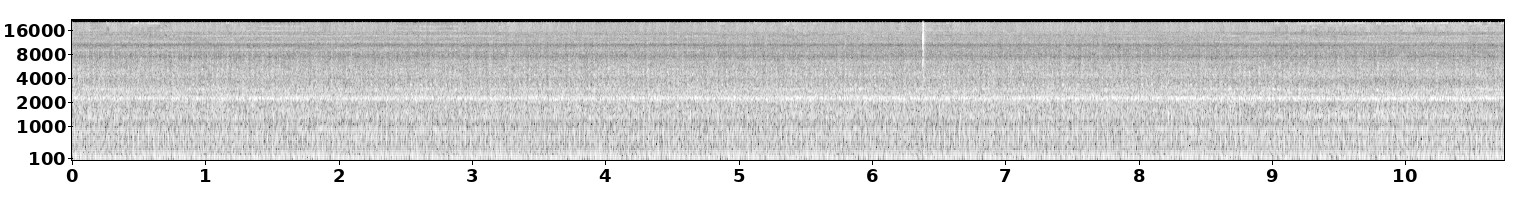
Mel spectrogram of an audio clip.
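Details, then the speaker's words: Engine holds a smooth, steady idle after a jump-start by parallel connection (battery had dropped to 4 volts, now 14 volts), with the battery terminal removed; it does not stall, showing the alternator is charging. Normal idle. "Yan oh. Hindi namatay. Ibigas sabihin niyan may charging ang kanyang alternator."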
